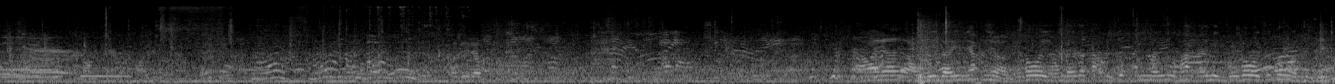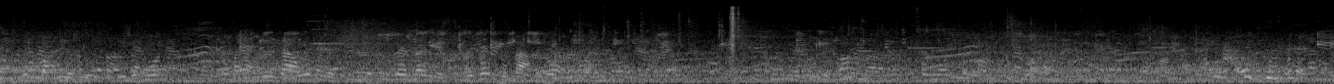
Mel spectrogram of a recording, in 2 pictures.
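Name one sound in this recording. A crowd of men chatters in a large echoing hall.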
